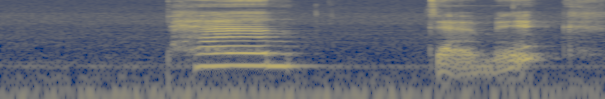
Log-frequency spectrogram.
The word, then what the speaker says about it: pandemic: Pandemic has three syllables, but we also stress the same sound, the dem. Pandemic.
